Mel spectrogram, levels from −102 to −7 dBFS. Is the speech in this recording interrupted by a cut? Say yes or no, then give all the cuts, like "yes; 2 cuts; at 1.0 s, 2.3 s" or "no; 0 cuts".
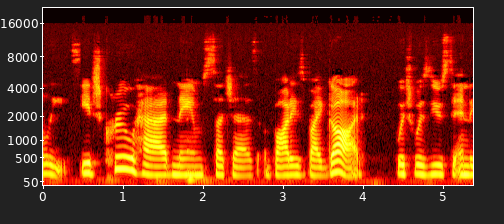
no; 0 cuts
